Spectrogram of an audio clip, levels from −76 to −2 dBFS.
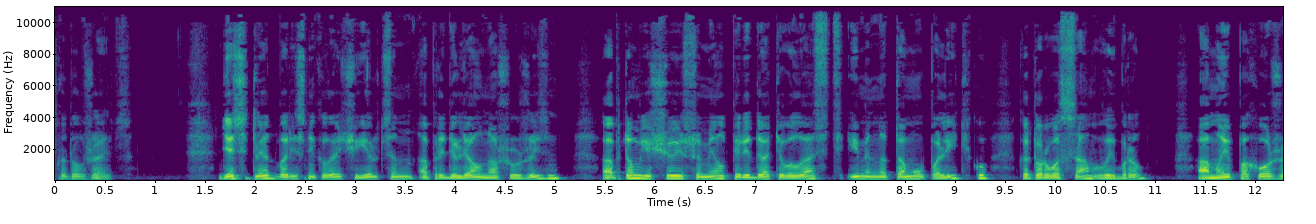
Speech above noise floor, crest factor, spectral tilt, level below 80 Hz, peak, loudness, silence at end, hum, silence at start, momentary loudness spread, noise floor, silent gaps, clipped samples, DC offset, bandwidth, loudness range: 43 dB; 18 dB; -6 dB/octave; -58 dBFS; 0 dBFS; -18 LUFS; 0 s; none; 0.05 s; 10 LU; -61 dBFS; none; under 0.1%; under 0.1%; 11 kHz; 3 LU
